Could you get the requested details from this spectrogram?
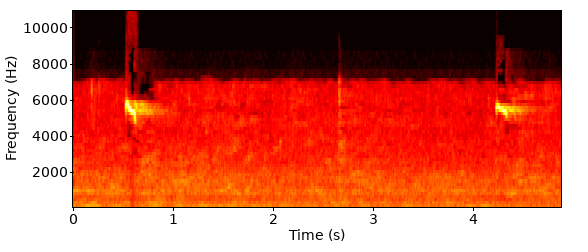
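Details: Common kingfisher, a male landing calling on a perch at a nesting-wall camera, 21 January 2012, 10:16. Two isolated, sharp, very high whistled notes about four seconds apart over quiet hiss.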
